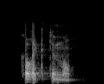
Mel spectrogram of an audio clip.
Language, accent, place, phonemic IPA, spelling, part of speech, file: French, France, Lyon, /kɔ.ʁɛk.tə.mɑ̃/, correctement, adverb, LL-Q150 (fra)-correctement.wav
- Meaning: correctly (in a correct manner)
